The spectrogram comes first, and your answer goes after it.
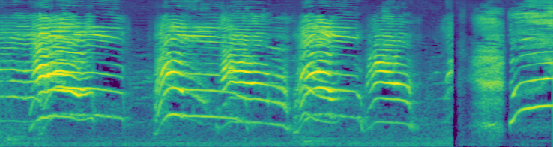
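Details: Cat giving a run of loud, drawn-out meows, about six in a row roughly a second apart. Each starts high and slides down into a wavering, wailing tone, and a brief pause near the end comes before one last rising meow.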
